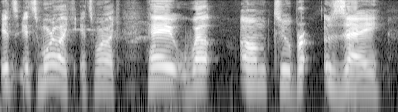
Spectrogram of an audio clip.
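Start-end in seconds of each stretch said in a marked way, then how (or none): 1.8-4.7 loud, very slow, choppy, skipping, glitchy dropped-word delivery. Imitating another speaker's glitchy recording: imitating skipping audio. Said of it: "it was skipping you every, every so often".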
